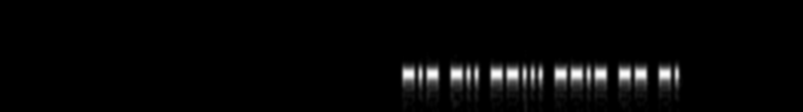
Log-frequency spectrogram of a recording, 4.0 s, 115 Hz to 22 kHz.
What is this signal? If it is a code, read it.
Morse code, heard as a keyed tone, about 61 wpm, 700 Hz. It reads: KD7QMN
